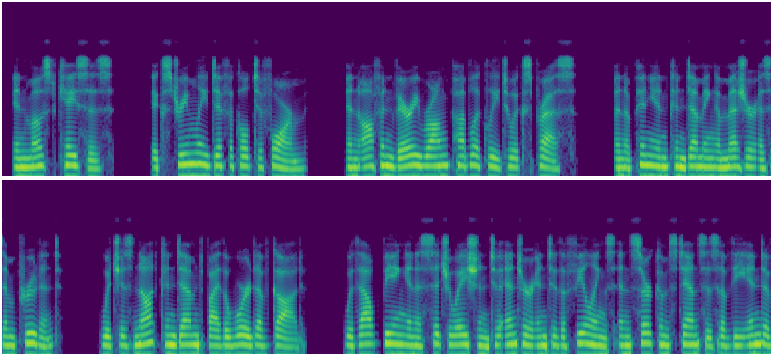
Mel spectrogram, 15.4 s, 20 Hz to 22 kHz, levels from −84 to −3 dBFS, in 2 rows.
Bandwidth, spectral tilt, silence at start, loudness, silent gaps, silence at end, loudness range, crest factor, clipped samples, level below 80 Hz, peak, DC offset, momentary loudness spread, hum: 7.2 kHz; -5.5 dB/octave; 0.05 s; -21 LUFS; 1.12-1.46 s, 3.07-3.41 s, 5.75-6.09 s, 8.30-8.64 s, 10.74-11.08 s; 0 s; 1 LU; 16 dB; under 0.1%; -46 dBFS; -4 dBFS; 2%; 7 LU; none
